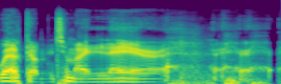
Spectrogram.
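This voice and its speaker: Putting on a raspy character voice, a man pitches it very deep and low. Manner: passionate, villainous.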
